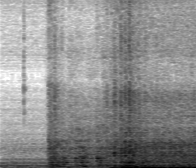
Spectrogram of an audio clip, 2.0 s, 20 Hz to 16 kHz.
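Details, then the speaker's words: Deutz 2.9 L four-cylinder diesel in a Genie S45 boom lift: cranks, catches and settles into a lumpy, uneven idle; misfire from dead cylinder 3, fault code injector current below normal or open circuit. "he said injector cylinder number three current below normal or open circuit"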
